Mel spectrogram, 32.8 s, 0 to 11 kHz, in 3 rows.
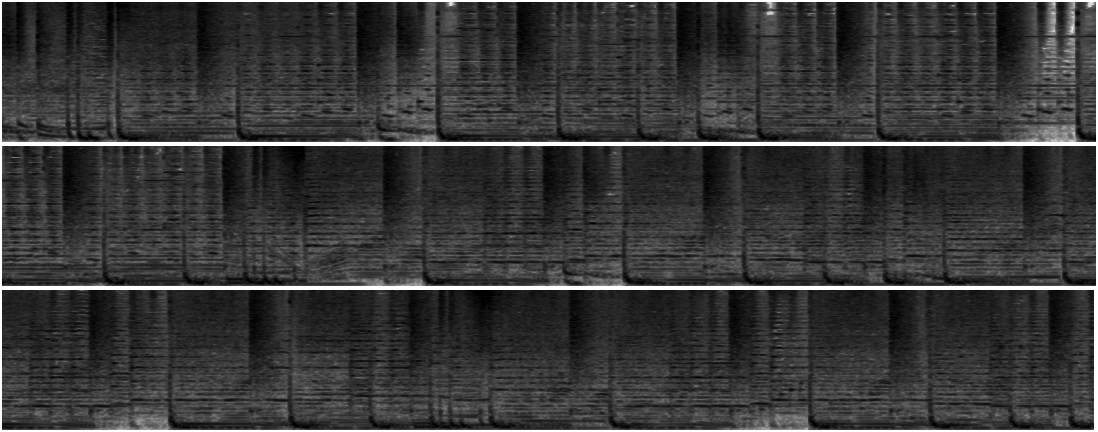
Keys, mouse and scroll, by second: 3.0-4.1 scroll up 1, 4.1 click, 6.7-8.4 drag, 23.6-25.3 drag, 32.0-32.8 drag.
